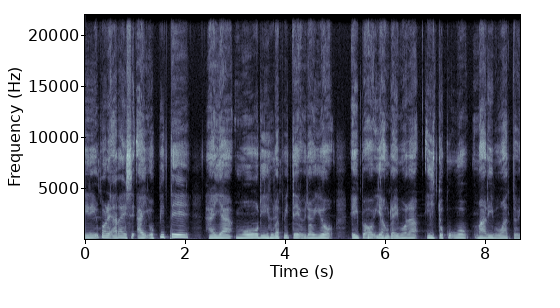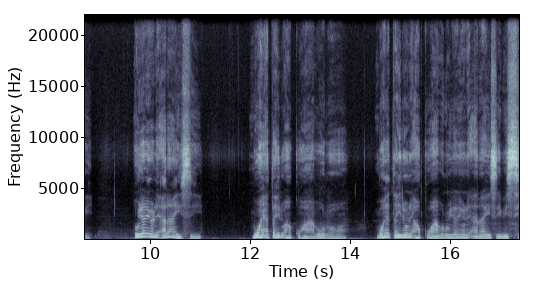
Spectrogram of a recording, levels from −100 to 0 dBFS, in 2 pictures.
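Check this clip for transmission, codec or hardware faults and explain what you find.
Nothing in the speech here points to a transmission, codec or hardware problem; it all holds together without a hitch.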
